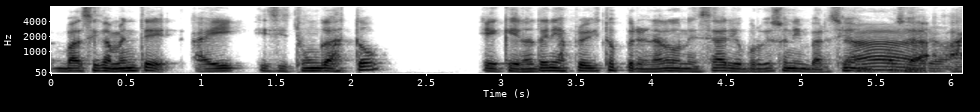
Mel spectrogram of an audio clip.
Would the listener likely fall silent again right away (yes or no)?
yes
